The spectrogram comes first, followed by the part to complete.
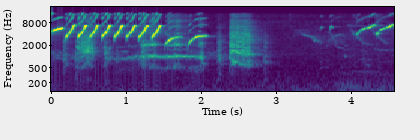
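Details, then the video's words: Canary singing to tempt other canaries to sing: a rapid run of high repeated notes and rising slurs, then a brief harsh burst and a quieter stretch with faint high whistles. "Your Canary Calls And Tempts All The Canaries to Sing"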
